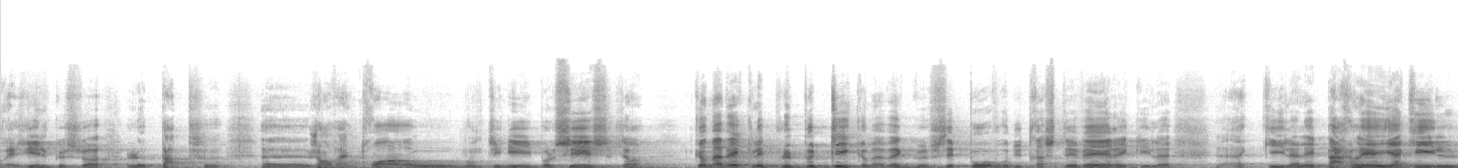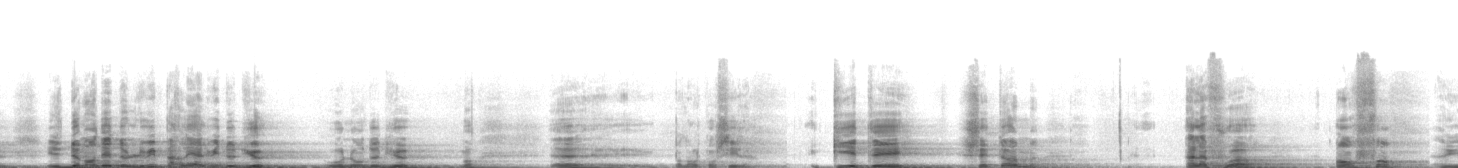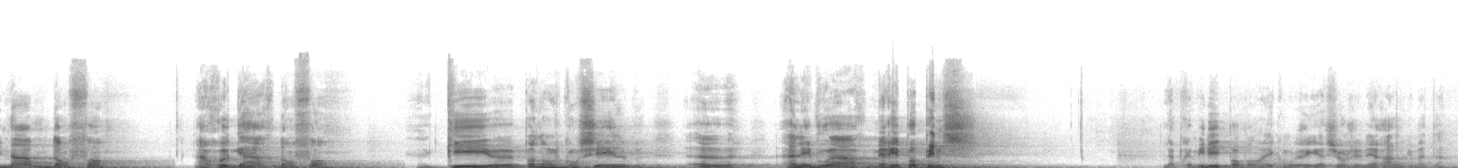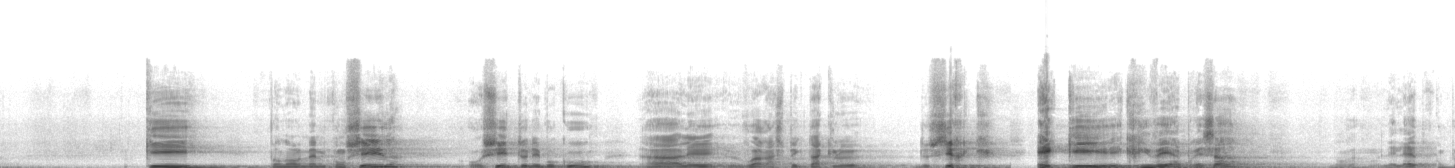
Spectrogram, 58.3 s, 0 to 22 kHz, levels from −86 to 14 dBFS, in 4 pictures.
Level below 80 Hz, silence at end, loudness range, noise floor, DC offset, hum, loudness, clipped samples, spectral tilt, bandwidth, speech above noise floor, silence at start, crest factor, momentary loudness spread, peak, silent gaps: -60 dBFS; 0 s; 8 LU; -54 dBFS; under 0.1%; none; -20 LUFS; under 0.1%; -5.5 dB/octave; 13.5 kHz; 34 dB; 0 s; 20 dB; 21 LU; 0 dBFS; none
